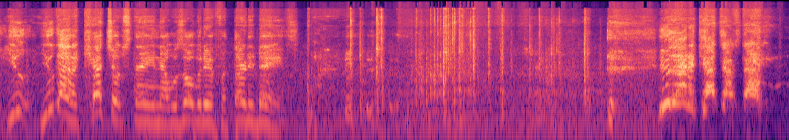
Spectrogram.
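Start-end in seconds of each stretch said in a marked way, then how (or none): 3.1-6.5 breathy burst of laughter. Real, not acted. Comic laughing at the ketchup stain joke. 6.6-7.8 higher, louder mock shout; mock yell. Comic yelling at a messy guy about a stain.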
